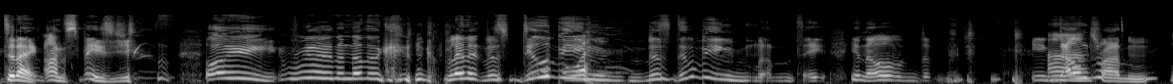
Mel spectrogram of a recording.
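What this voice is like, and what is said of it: Stereotyped Jewish voice impression. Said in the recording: “That was my Jewish impersonation.”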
